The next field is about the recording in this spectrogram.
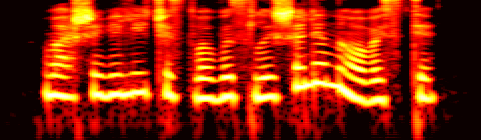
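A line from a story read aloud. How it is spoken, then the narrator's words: Cheerful enthusiastic chirping. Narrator (Russian): Леди Таффин радостно щебетала, и ее голос был полон энтузиазма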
